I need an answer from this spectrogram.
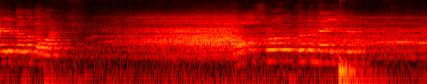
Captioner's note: more audience cheering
